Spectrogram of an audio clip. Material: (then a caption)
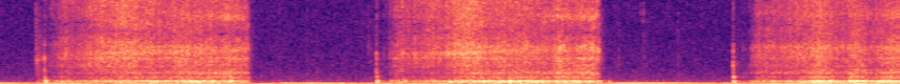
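Leather. A natural bristle brush is rubbed across the leather sole of an antique shoe held on its side, sole up. Bright, dry scratchy strokes come in a loose back-and-forth rhythm, separated by short quieter gaps, over a steady low hum.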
